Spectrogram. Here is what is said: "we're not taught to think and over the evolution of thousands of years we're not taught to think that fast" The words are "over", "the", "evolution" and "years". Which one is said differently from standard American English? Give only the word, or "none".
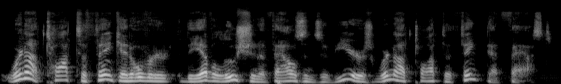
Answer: none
